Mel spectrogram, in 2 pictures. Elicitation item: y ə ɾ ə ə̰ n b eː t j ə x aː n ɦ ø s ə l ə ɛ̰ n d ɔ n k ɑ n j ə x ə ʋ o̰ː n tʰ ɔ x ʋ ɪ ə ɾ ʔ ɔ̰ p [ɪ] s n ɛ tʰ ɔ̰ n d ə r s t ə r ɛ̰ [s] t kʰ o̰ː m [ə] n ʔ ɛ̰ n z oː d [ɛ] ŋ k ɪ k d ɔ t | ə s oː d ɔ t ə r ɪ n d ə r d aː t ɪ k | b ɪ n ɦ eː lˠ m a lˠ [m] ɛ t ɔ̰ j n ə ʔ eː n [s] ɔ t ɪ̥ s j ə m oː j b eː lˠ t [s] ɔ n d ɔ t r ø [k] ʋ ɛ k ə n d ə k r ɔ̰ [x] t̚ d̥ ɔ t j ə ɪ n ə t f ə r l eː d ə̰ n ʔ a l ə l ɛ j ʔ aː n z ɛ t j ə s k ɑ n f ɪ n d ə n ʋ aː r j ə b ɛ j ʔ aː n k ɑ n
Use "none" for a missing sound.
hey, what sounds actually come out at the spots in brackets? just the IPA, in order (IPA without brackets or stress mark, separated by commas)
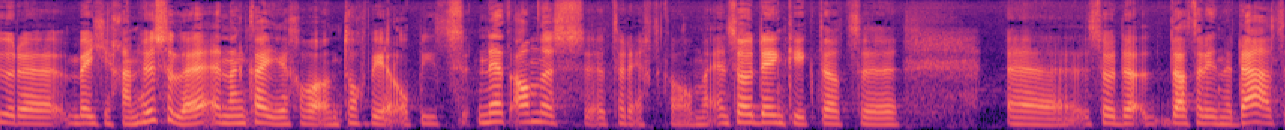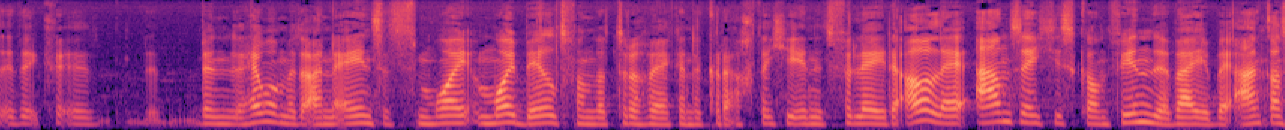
i, x, ə, ɛ, m, s, f, x, x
